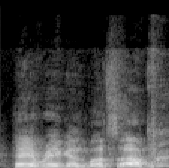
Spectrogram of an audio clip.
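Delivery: high, breezy shout-out to Reagan; too-casual greeting. Retold or imitated. Guest greeting the ex-president at the podium, too casual. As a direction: hail him like an old buddy. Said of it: "they don't talk like that".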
